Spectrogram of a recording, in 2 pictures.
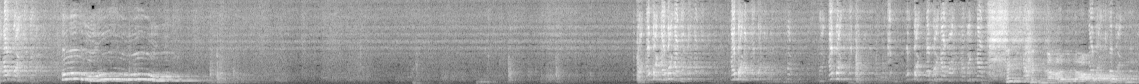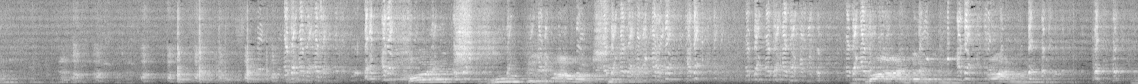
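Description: A man sings expressively into a nearby microphone.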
